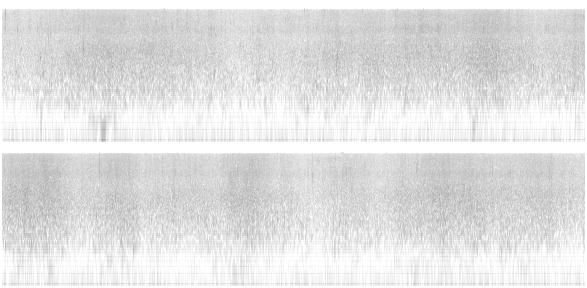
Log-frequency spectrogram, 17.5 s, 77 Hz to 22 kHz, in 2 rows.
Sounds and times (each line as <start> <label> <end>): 0.0 Light Waves Water 17.5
